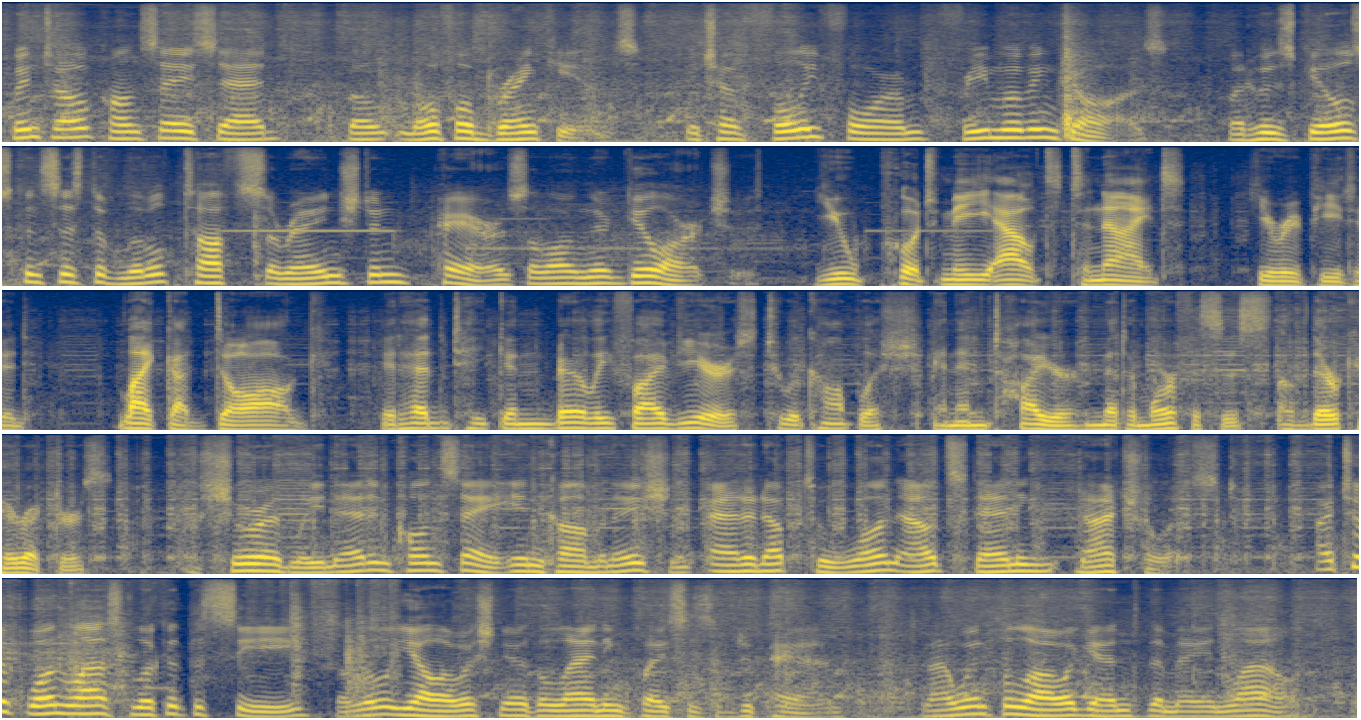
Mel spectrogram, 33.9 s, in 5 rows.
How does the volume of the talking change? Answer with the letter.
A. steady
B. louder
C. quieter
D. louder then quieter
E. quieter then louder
A.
